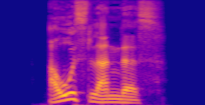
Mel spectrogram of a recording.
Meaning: genitive of Ausland
- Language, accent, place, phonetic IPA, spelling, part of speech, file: German, Germany, Berlin, [ˈaʊ̯slandəs], Auslandes, noun, De-Auslandes.ogg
